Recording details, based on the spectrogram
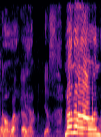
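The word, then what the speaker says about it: ghola: Gola Gola. That's how it's pronounced. Gola.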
